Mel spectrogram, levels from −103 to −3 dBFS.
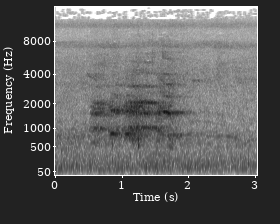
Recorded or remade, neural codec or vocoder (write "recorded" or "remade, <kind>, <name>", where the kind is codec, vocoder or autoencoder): recorded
